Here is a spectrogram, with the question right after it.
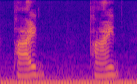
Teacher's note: For example, for F and P, instead of fine, they pronounce it as pine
